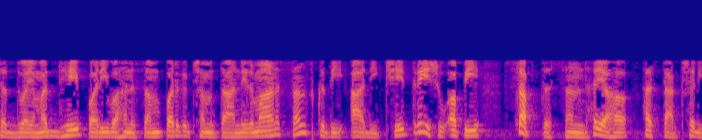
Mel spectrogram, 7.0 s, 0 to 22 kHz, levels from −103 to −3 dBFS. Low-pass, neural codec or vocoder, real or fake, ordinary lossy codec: 3.6 kHz; none; real; none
